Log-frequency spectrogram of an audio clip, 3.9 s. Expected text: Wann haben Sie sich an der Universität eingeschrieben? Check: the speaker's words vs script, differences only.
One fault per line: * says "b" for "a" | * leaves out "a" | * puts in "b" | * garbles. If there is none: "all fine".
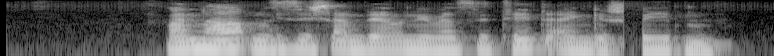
* leaves out "Sie"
